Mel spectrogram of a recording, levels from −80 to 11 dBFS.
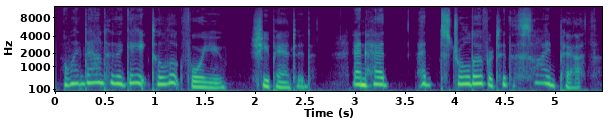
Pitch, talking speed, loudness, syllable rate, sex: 230 Hz, 220 wpm, -17 LUFS, 5.4 syllables/s, female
